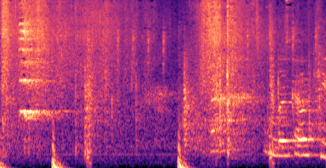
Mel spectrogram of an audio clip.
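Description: Plastic bag crinkling as a boxed cake is pulled out of it, over background music with deep bass thumps.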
